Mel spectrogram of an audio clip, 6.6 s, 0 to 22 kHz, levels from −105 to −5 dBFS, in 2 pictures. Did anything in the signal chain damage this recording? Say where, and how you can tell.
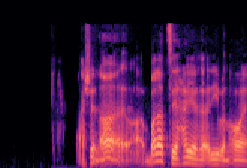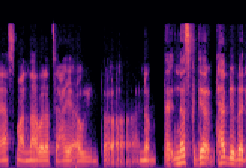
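No, nothing in the signal chain audibly damaged this speech recording. At no point in the clip do I hear a disturbance that points to any stage from capture through to playback.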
